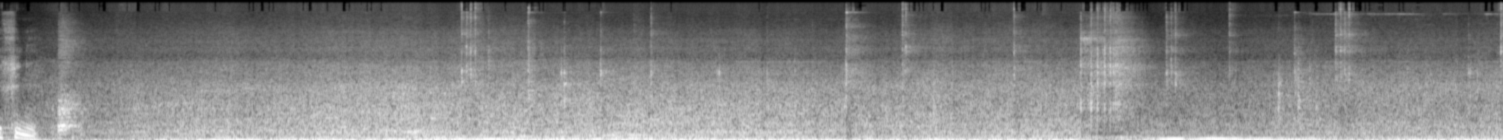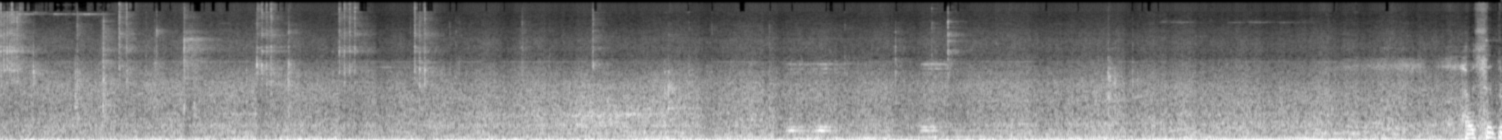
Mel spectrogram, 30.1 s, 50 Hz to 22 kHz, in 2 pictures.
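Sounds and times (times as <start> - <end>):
ratchet wrench clicking: 4.4 - 7.8, 8.4 - 20.4.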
